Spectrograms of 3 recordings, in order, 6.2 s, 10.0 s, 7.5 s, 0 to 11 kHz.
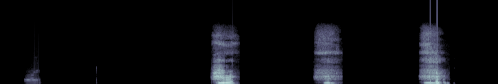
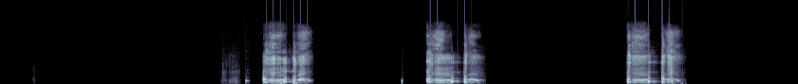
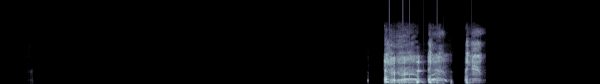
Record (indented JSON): {
  "exhalation_length": "6.2 s",
  "exhalation_amplitude": 24365,
  "exhalation_signal_mean_std_ratio": 0.25,
  "three_cough_length": "10.0 s",
  "three_cough_amplitude": 29139,
  "three_cough_signal_mean_std_ratio": 0.3,
  "cough_length": "7.5 s",
  "cough_amplitude": 29871,
  "cough_signal_mean_std_ratio": 0.25,
  "survey_phase": "beta (2021-08-13 to 2022-03-07)",
  "age": "18-44",
  "gender": "Female",
  "wearing_mask": "No",
  "symptom_cough_any": true,
  "symptom_new_continuous_cough": true,
  "symptom_runny_or_blocked_nose": true,
  "symptom_shortness_of_breath": true,
  "symptom_sore_throat": true,
  "symptom_diarrhoea": true,
  "symptom_fatigue": true,
  "symptom_fever_high_temperature": true,
  "symptom_headache": true,
  "symptom_change_to_sense_of_smell_or_taste": true,
  "symptom_loss_of_taste": true,
  "symptom_onset": "3 days",
  "smoker_status": "Never smoked",
  "respiratory_condition_asthma": false,
  "respiratory_condition_other": false,
  "recruitment_source": "Test and Trace",
  "submission_delay": "2 days",
  "covid_test_result": "Positive",
  "covid_test_method": "RT-qPCR",
  "covid_ct_value": 15.8,
  "covid_ct_gene": "ORF1ab gene",
  "covid_ct_mean": 16.3,
  "covid_viral_load": "4700000 copies/ml",
  "covid_viral_load_category": "High viral load (>1M copies/ml)"
}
